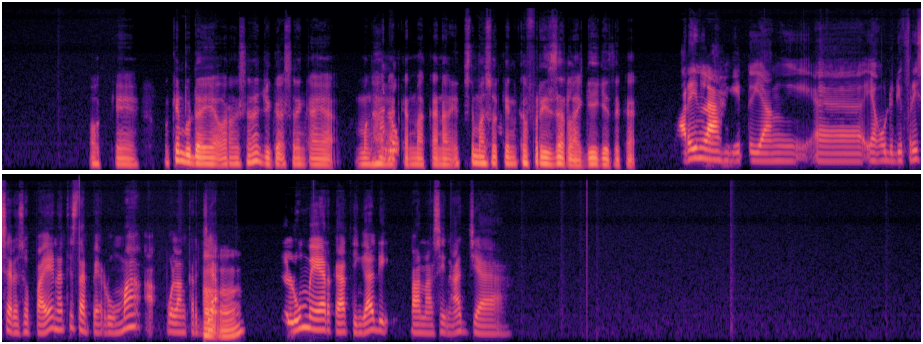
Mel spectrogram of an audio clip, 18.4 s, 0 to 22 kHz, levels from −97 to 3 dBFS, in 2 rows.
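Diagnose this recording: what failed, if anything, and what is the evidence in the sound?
Converter stage. Word clock ticks run from 0.21 s to 18.16 s, about fifty of them, roughly every 0.4 s. The receiving device is not locked to the sender's clock. A drift of around 50 ppm fits that rate. At each slip one sample is dropped or repeated, and that gives a sharp tick.

Call processing. The background is gated by the echo canceller from 1.51 s to 1.55 s. The room sound dips by about 6 dB for 40 ms and then recovers. The canceller pulled the microphone down hard while the loudspeaker played, then released it.

Call processing again. The speech drops deeply, by around 40 dB, from 2.16 s to 6.09 s, from 6.37 s to 6.84 s, and from 11.77 s to 12.07 s. This is likely speech suppressed in double talk. The canceller could not tell the near talker from the loudspeaker echo, so it attenuated both.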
